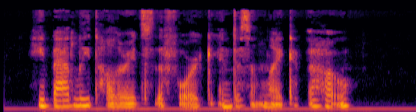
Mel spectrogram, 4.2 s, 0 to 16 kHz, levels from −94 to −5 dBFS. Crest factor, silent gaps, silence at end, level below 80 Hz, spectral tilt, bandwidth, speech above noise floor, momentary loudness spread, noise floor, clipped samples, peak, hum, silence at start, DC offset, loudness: 20 dB; none; 0 s; -64 dBFS; -4 dB/octave; 11.5 kHz; 21 dB; 5 LU; -50 dBFS; under 0.1%; -10 dBFS; none; 0.05 s; under 0.1%; -30 LUFS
